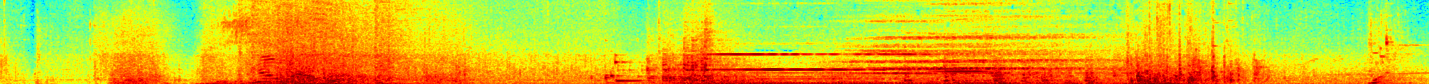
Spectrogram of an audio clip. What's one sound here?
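A heavy stone door rumbles open with a shimmering magical swell.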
